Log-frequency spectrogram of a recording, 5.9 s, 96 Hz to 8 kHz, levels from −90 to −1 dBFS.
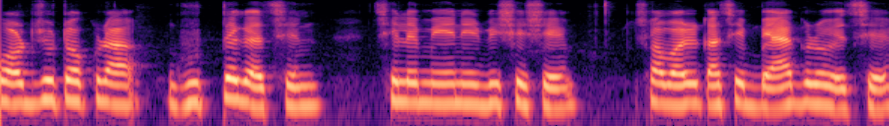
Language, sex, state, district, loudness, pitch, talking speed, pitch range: Bengali, female, West Bengal, Kolkata, -15 LUFS, 210 Hz, 100 wpm, 195-220 Hz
